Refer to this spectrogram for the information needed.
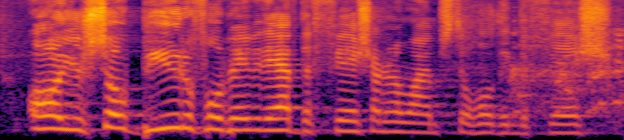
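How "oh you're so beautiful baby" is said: sugary, sweet, flattering sweet-talking voice. Mimicking men with fish pictures flattering a woman: imitating sweet flattery. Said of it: "they start off very nice".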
